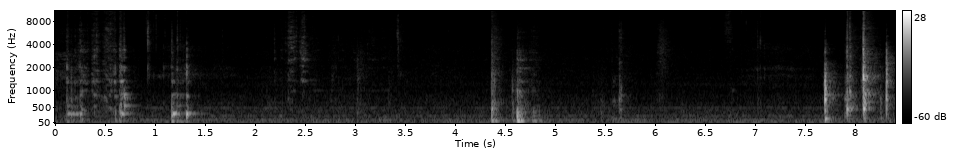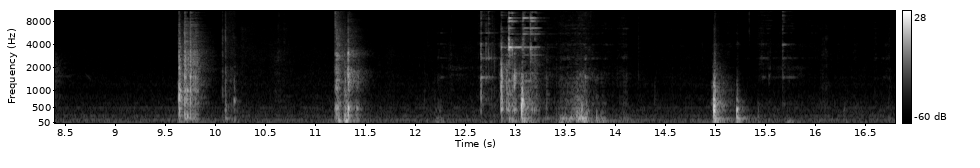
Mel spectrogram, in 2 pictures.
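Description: Kitchenware knocking and clinking on a wooden cutting board: a metal spoon and bowl handled while the seitan dough is turned out onto the board. The knocks come singly, a second or more apart, with a busier cluster of clinks near the end.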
